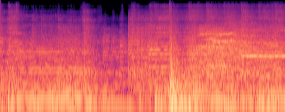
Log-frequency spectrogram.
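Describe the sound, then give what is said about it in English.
A balloon filled with just hydrogen, the first of several, ignites with one loud, low, booming bang that cuts through steady crowd murmur, followed by children shouting and cheering excitedly. “Fingers in ears, everybody. Okay, balloon number one, just hydrogen.”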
